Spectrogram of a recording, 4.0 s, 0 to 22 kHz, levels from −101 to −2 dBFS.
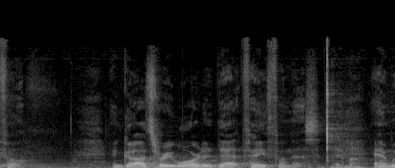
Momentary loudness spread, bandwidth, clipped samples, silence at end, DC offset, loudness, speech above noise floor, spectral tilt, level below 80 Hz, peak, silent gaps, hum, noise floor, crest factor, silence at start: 14 LU; 17 kHz; under 0.1%; 0 s; under 0.1%; -43 LUFS; 23 dB; -5.5 dB/octave; -72 dBFS; -20 dBFS; none; none; -65 dBFS; 24 dB; 0 s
